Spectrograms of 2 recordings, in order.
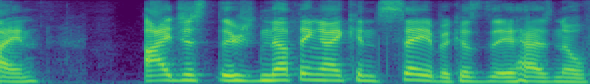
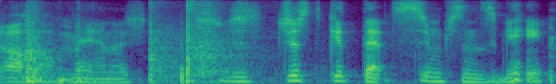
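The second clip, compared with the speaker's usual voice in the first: quiet inner thought; 10 dB quieter than usual. Retold or imitated. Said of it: "then I'm like".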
